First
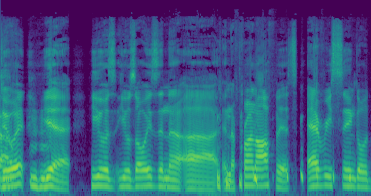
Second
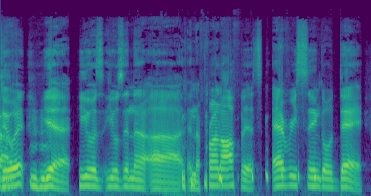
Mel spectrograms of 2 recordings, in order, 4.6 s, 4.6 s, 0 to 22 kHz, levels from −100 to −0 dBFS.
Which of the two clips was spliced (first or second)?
second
